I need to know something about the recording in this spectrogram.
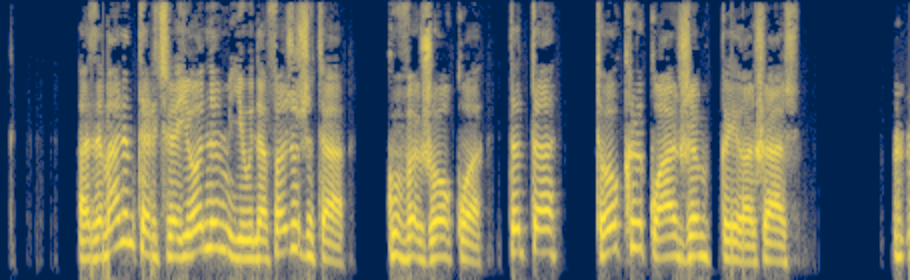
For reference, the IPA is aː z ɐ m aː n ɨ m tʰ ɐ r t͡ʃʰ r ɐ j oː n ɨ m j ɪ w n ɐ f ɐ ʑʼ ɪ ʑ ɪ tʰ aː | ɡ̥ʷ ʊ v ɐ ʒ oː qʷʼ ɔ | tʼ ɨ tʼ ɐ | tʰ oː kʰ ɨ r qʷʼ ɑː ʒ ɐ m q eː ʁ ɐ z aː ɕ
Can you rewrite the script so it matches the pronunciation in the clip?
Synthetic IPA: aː z ɐ m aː n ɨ m tʰ ɐ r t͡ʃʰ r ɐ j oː n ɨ m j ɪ w n ɐ f ɐ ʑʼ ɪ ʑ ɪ tʰ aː | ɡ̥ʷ ʊ v ɐ ʒ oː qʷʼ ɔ | tʼ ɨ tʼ ɐ | tʰ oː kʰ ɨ r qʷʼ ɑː ʒ ɐ m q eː ʁ ɐ ʒ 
